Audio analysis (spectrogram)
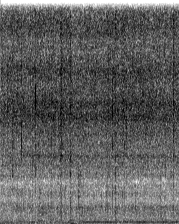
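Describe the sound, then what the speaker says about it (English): Butter melts and sizzles in a pan where rice is cooking for a tofu burrito, a steady, soft, hissing crackle without talk. "Put a little bit more butter in there. Let that melt down."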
